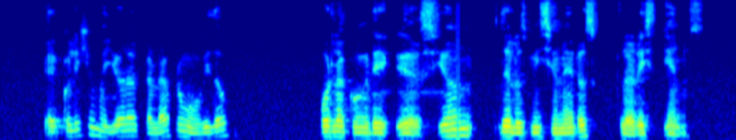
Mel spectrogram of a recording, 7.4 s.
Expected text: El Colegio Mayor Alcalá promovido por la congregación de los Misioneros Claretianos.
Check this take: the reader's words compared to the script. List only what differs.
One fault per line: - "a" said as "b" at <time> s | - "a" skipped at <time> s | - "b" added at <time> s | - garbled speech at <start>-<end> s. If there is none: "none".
none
